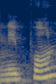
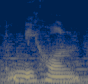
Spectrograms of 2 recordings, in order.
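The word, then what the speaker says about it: 日本: Okay, Nippon is also technically a formal way of pronouncing the native name of Japan, Okay. but I think it is mostly called Nihon.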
